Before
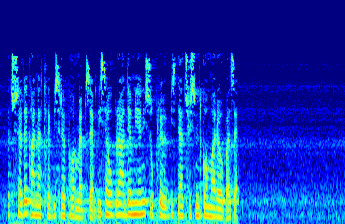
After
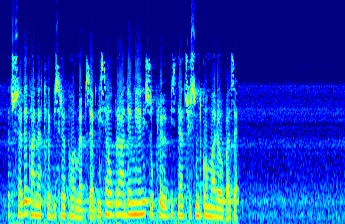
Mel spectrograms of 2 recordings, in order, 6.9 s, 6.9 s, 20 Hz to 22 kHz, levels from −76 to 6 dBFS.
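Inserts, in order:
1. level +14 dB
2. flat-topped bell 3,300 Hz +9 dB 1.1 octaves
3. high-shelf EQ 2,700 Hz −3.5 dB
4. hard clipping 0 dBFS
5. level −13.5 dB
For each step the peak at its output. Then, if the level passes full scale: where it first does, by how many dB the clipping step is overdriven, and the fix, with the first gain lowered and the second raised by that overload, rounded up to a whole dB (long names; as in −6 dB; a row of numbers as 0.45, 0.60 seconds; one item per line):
+6.0, +11.5, +9.5, 0.0, −13.5 dBFS
step 1, 9.5 dB
step 1 +4 dB, step 5 −3.5 dB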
